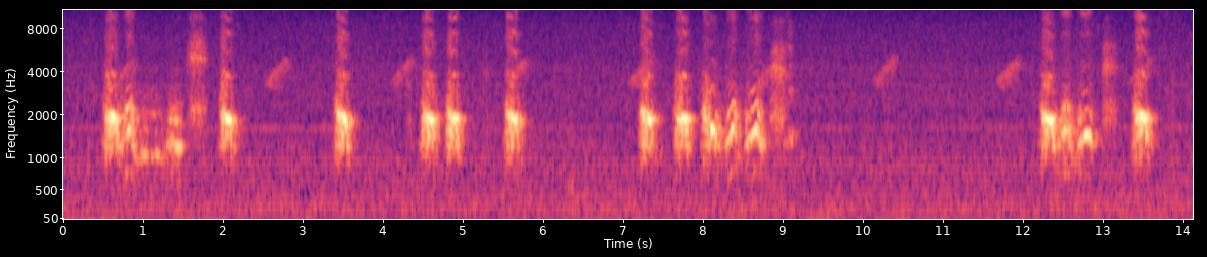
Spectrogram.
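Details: A pet cockatiel imitating the household dog gives short, harsh, clipped barks in quick pairs and triplets.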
